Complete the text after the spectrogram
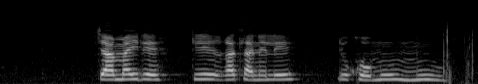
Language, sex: Northern Sotho, female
